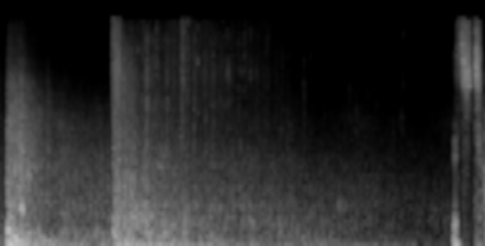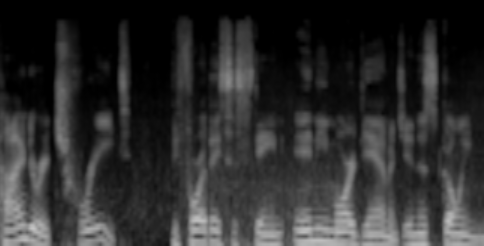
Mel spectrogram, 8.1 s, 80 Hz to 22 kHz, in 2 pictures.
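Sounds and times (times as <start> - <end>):
heavy artillery shell explosions: 0.0 - 2.9
speech: 3.8 - 8.0.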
